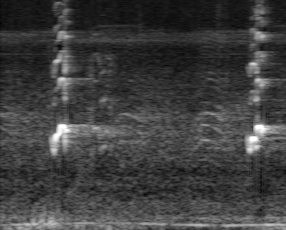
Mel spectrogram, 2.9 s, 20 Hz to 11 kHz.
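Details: Noisy friarbird in a suburban area of the Sunshine Coast, Queensland, Australia, in May 2018: two loud, harsh, nasal squawks about two seconds apart, with a steady low hum of suburban noise beneath.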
